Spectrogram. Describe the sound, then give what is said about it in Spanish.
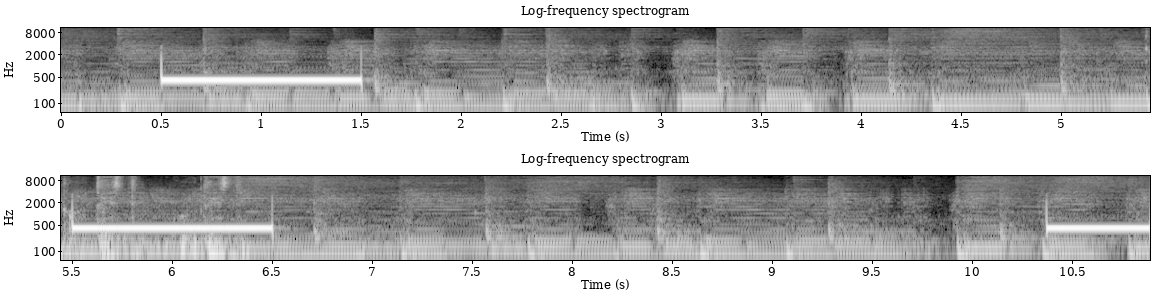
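Telephone line tones as a call is redialed: three steady, even beeps, each lasting about a second and spaced roughly five seconds apart, sounding over a constant busy background. “Voy a volver a marcar.”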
